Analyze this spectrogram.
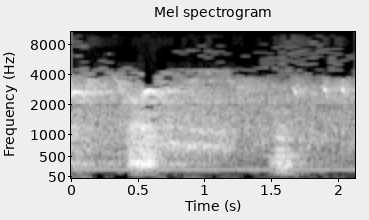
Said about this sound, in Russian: Вдалеке рявкнул кабан.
